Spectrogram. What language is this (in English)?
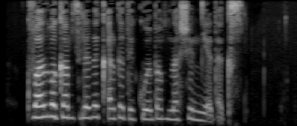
Georgian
